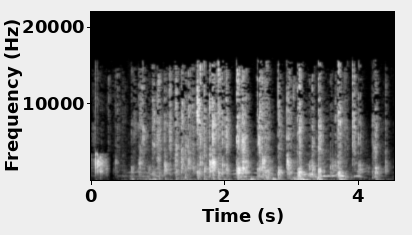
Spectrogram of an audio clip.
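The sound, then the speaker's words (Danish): A crowd of NASA staff bursts into steady, dense clapping that carries on at a fairly even loudness for several seconds, with some excited voices and cheers mixed in, celebrating Ingenuity's first flight, the first flight of a powered aircraft on another planet. “Ja, det er jo altså lige før, man får lyst til at klappe her i studiet, og som vi kunne høre i klippet, så er de ansatte hos NASA også rigtig begejstrede.”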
